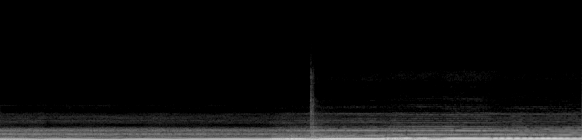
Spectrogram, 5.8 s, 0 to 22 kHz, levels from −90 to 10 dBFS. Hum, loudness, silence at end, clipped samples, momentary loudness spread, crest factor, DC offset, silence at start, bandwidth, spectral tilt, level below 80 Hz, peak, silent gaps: none; -18 LUFS; 0 s; under 0.1%; 9 LU; 12 dB; under 0.1%; 0 s; 2.3 kHz; -12.5 dB/octave; -26 dBFS; -4 dBFS; none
